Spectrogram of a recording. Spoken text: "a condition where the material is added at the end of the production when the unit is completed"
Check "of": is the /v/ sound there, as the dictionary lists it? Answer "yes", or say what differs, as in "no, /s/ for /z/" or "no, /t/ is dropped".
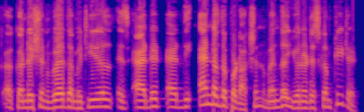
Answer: yes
